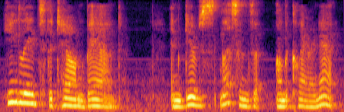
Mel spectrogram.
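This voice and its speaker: A woman's voice: fairly low pitch, animated, measured pace, creaky, warm tone, slight background noise, rough recording. A woman voicing a shy young small-town music student in a novel reading, modest and hesitant. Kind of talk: storybook character reading from a literary novel.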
